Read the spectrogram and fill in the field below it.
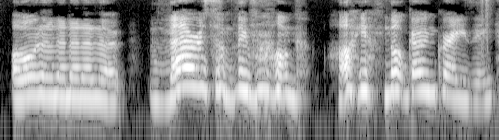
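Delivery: loud, rushed denial; no no no, rising panic; panicked. Retold or imitated. Selena panicking about the creepy doll, loud.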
